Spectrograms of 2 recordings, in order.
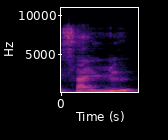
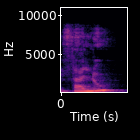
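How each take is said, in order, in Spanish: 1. La vocal es una u francesa redondeada y adelantada. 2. La vocal es una u española simple, redondeada. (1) "Si vieron la pronunciación de la U, sino dije salut" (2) "que no dice salud"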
